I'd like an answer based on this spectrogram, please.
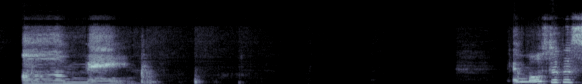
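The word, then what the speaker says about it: אמן: lane on main and most of you are you two saying amen and it's actually pronounced on main and lows of us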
